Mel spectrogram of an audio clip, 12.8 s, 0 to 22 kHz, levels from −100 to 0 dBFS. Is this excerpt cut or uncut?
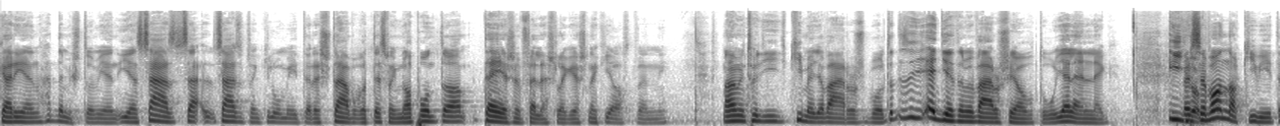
cut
